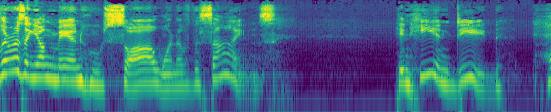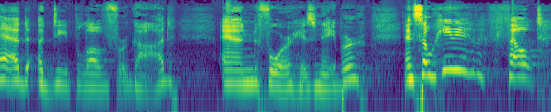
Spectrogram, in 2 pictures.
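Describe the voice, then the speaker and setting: A woman preacher telling a story in a gentle sermon, sometimes dropping to a near whisper, in a long church reverb. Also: on the high side. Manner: slow, gentle, drops to a near whisper on key lines.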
